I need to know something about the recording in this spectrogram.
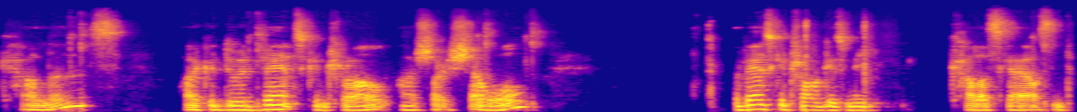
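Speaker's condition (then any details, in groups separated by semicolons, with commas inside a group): No condition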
